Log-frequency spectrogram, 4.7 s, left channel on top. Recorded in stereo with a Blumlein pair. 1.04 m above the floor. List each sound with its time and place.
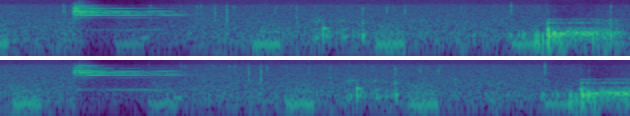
0.6 s a bell: 65° left, 3 m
